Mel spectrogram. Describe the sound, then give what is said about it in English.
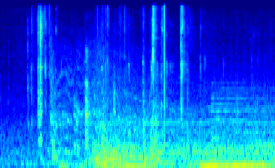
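A car drives off, its engine giving a low, steady rumble with a few brief sharp clicks and rattles over it. The drone grows heavier toward the end. “The car drives off.”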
